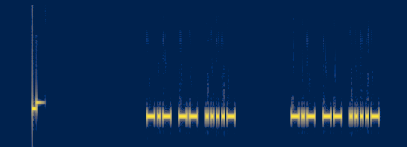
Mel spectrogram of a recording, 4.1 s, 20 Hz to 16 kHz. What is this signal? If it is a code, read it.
Morse code, heard as a keyed tone, about 46 wpm, 700 Hz. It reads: KM4 KM4
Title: USA Call Sign Prefixes - Repeated 2x - 45wpm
